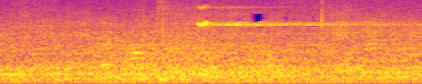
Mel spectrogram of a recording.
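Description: Sneakers squeak sharply on the hall floor.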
